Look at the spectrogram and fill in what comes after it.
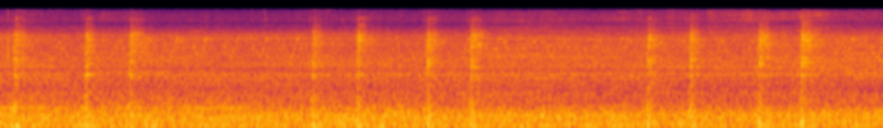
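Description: Indian Railways express passenger coaches rolling past close by: a steady rumble with sharp clicks, mostly in pairs, as the bogie wheels cross rail joints.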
